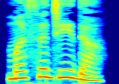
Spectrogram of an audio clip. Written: ಮಸಜೀದ

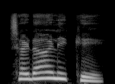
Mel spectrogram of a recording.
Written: ಚಡಾಳಿಕೆ

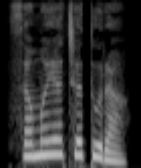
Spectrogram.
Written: ಸಮಯಚತುರ

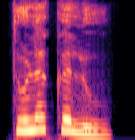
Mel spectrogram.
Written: ತುಳಕಲು

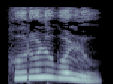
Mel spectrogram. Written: ಹುರುಳುಗೊಳ್ಳು

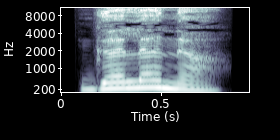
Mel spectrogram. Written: ಗಲನ

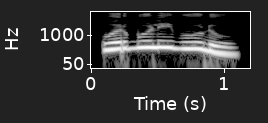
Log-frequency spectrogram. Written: ಒರ್ಬುಳಿಗೂಡು

